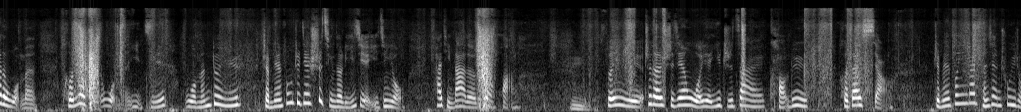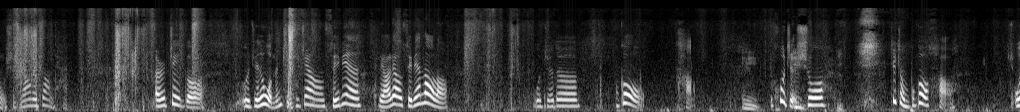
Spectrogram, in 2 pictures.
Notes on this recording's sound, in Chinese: 这是一期在大年二十九晚上录制的节目。在基本没人的路上走了一大圈，并用手机录制了这期节目。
